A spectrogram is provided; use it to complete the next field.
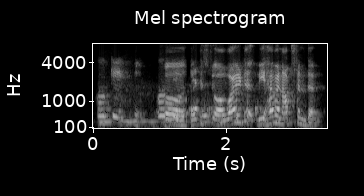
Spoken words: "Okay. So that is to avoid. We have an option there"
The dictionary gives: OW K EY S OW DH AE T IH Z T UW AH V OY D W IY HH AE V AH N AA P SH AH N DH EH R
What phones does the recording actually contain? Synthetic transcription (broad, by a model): OW K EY S OW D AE T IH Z T UW AH V OY D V IY HH AE V AH N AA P S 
